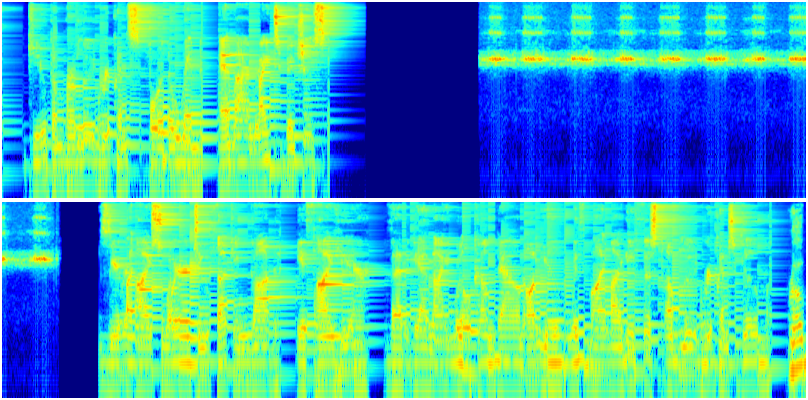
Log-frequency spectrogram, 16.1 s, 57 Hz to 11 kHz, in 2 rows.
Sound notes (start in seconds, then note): 4.8 crickets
